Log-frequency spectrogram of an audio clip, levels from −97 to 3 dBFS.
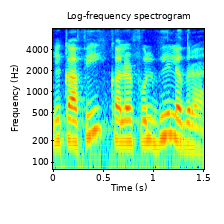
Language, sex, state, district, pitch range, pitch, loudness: Hindi, female, Uttar Pradesh, Budaun, 195-230 Hz, 200 Hz, -24 LUFS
